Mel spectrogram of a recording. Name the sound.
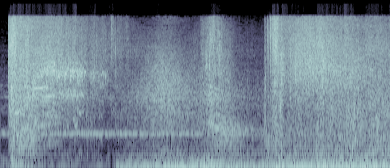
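explosions like fireworks in ant tunnels, anime cutscene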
